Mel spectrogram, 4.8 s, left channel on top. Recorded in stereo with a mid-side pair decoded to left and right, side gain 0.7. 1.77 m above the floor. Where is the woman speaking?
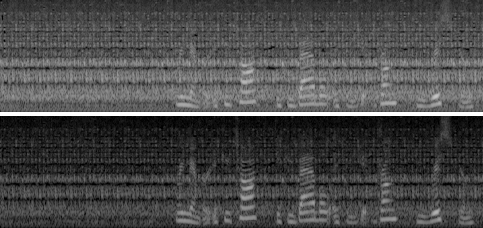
35° left.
